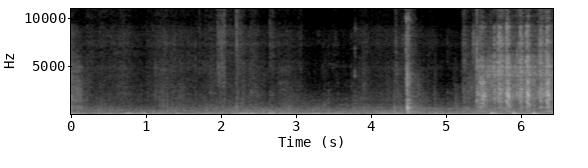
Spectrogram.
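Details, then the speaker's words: Motorcycle converted from fuel injection to a Hanway carburettor, ECU systems disconnected, starting spray used: uneven cranking with sharp thumps as it tries to fire and kicks back against the starter; spark audible, owner recalls similar kickback from timing issues before, cause unconfirmed. "I can hear spark. I can hear it sparking. That's weird. That back kick. That's weird. I've had that before, but that was timing out issues."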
